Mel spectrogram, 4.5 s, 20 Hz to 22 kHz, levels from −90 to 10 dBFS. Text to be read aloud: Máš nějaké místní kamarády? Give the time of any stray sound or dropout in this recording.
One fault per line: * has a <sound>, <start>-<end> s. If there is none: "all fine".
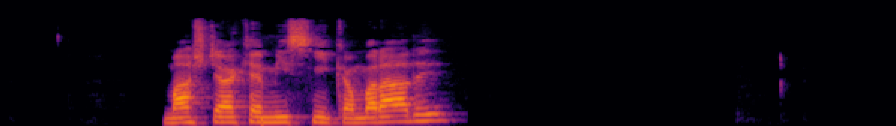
all fine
